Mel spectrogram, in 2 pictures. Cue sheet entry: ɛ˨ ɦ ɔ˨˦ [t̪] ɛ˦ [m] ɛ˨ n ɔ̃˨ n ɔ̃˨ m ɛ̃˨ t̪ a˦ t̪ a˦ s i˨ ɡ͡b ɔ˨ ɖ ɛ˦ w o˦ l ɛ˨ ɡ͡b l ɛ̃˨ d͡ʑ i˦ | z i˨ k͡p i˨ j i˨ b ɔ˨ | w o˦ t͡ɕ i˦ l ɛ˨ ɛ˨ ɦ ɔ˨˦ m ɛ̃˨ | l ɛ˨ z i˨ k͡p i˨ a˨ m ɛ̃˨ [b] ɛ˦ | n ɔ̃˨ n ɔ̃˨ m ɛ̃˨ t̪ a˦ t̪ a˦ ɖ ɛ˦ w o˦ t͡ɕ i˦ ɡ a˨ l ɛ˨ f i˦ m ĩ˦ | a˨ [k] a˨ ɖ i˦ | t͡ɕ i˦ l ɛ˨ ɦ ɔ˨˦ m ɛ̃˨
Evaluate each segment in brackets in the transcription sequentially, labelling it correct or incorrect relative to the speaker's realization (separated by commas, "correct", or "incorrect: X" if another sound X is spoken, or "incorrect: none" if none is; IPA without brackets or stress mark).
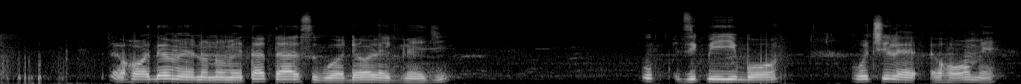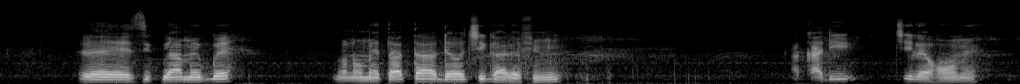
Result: incorrect: d̪, correct, incorrect: ɡ͡b, correct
